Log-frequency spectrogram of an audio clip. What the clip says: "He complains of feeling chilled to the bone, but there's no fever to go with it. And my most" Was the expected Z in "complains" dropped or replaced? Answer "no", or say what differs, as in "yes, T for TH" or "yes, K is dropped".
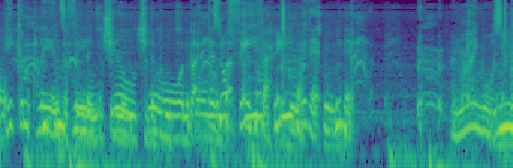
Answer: no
